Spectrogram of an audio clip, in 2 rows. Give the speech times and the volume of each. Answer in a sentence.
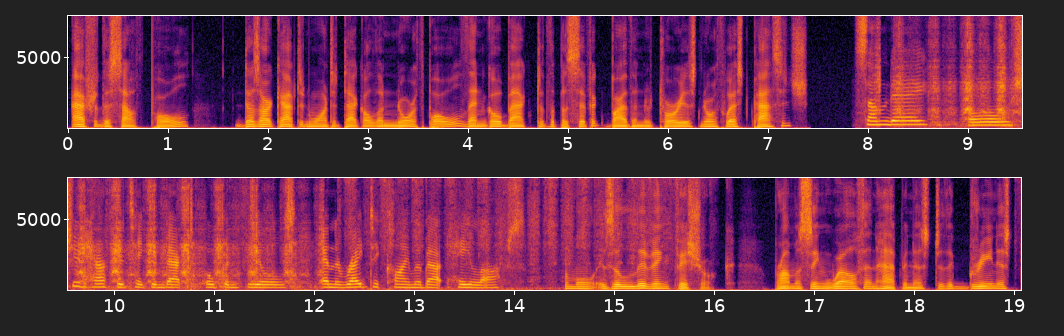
The speech can be heard from 0.0 to 19.0 s, at a steady volume.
